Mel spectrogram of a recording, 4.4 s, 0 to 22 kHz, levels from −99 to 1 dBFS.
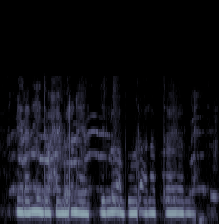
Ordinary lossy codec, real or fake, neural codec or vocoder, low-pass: AAC, 48 kbps; real; none; 5.4 kHz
